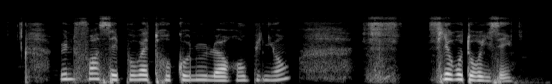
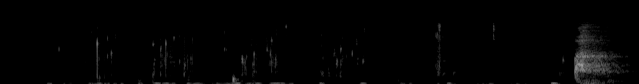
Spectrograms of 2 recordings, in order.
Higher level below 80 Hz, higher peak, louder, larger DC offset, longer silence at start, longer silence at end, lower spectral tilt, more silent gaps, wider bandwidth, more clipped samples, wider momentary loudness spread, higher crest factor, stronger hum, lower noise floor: first, -50 dBFS vs -62 dBFS; first, -2 dBFS vs -20 dBFS; first, -21 LUFS vs -43 LUFS; neither; second, 0.25 s vs 0.45 s; first, 0.4 s vs 0.15 s; first, -5 dB/octave vs -2.5 dB/octave; second, none vs 5.39-5.43 s; first, 10 kHz vs 8 kHz; neither; second, 21 LU vs 27 LU; second, 20 dB vs 28 dB; neither; second, -39 dBFS vs -78 dBFS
